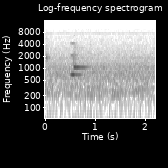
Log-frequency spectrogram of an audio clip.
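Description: iPhone Siri activation chime: a short two-note beep stepping up in pitch, about half a second in, as Siri is called up with the home button.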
